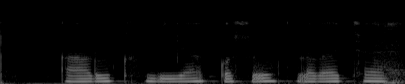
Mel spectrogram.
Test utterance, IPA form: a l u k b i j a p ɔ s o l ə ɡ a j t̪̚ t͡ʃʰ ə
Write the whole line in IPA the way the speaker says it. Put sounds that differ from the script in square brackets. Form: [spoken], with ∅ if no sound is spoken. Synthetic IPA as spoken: a [ɽ] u k b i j a [k] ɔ s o l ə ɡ a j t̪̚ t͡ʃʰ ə

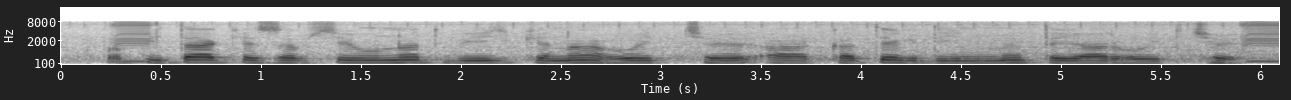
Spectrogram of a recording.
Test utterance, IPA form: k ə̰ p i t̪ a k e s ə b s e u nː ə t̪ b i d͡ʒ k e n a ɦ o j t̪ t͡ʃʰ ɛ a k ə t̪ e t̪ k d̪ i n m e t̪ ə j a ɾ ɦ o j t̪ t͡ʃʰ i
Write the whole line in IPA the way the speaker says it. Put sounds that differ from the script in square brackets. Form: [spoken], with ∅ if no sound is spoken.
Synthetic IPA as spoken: [p] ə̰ p i t̪ a k e s ə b s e u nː ə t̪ b i d͡ʒ k e n a ɦ o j t̪ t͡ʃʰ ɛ a k ə t̪ e [∅] k d̪ i n m e t̪ ə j a ɾ ɦ o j t̪ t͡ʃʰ [ɛ]

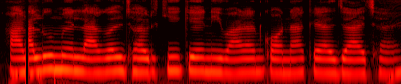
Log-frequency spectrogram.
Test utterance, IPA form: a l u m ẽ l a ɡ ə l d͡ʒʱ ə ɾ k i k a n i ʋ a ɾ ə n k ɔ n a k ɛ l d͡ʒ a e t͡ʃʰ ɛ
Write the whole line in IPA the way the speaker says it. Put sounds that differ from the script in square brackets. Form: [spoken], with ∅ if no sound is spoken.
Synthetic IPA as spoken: a l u m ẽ l a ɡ ə l d͡ʒʱ ə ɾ k i k [e] n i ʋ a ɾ ə n k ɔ n a k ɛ l d͡ʒ a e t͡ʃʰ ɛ

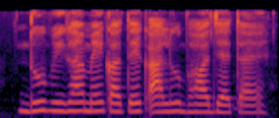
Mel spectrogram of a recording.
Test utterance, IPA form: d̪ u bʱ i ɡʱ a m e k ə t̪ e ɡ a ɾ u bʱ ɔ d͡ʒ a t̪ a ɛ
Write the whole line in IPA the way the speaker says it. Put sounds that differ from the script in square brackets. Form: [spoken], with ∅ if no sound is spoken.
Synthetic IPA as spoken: d̪ u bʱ i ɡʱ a m e k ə t̪ e [k] a [l] u bʱ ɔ d͡ʒ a t̪ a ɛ

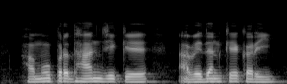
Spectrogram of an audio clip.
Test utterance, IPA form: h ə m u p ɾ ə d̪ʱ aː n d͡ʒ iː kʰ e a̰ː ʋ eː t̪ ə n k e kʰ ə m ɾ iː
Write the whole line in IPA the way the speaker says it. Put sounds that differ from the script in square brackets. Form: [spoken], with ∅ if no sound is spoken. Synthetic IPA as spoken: h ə m u p ɾ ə d̪ʱ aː n d͡ʒ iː [k] e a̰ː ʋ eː [d̪] ə n k e [k] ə [∅] ɾ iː

